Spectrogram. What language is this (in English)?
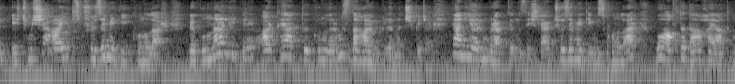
Turkish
